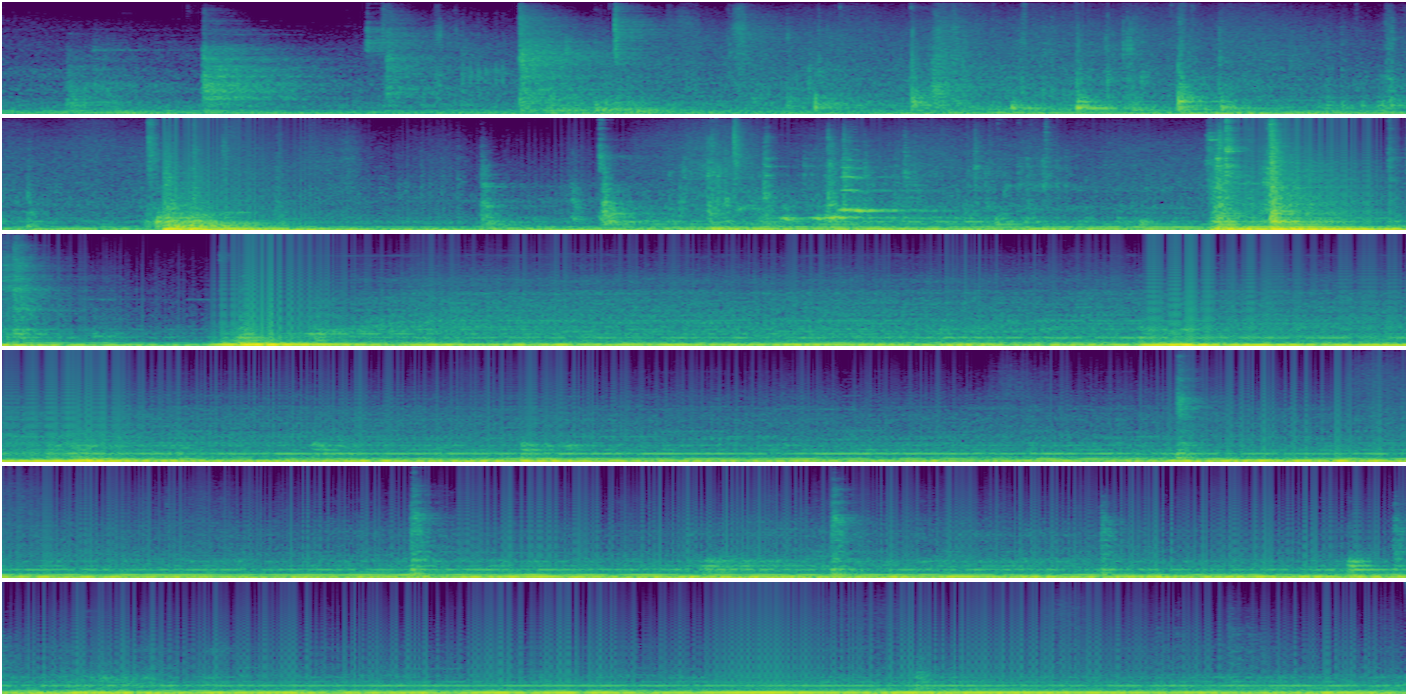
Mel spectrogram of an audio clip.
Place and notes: pension Spree, Wilmersdorf, Berlin - lift, wooden staircase, walking
Sonopoetic paths Berlin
